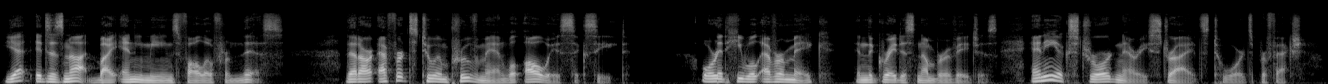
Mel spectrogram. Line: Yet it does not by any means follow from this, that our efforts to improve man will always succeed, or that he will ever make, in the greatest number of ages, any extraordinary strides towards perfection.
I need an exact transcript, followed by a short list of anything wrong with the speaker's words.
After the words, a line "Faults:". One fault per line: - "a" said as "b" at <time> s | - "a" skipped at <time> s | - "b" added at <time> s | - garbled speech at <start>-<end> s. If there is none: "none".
Yet it does not by any means follow from this, that our efforts to improve man will always succeed, or that he will ever make, in the greatest number of ages, any extraordinary strides towards perfection.
Faults:
none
